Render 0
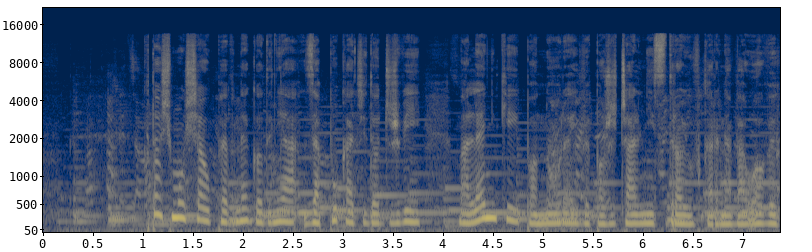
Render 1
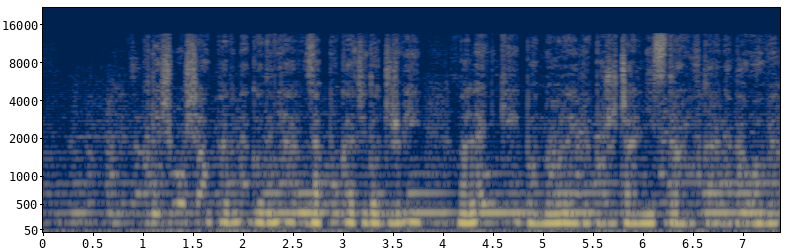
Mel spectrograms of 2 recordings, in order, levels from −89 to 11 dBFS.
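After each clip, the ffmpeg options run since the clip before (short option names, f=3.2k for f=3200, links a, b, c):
-af "afftfilt=real='re*2.83*eq(mod(b,8),0)':imag='im*2.83*eq(mod(b,8),0)':win_size=2048:overlap=0.75,volume=2.5dB"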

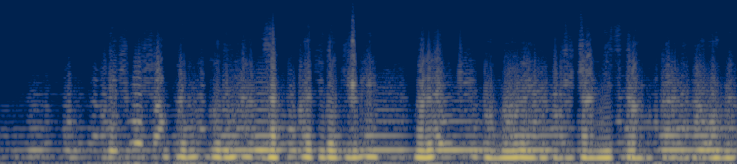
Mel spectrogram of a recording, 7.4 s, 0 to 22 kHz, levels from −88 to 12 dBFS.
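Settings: -af "adynamicsmooth=sensitivity=1.5:basefreq=550,volume=2dB"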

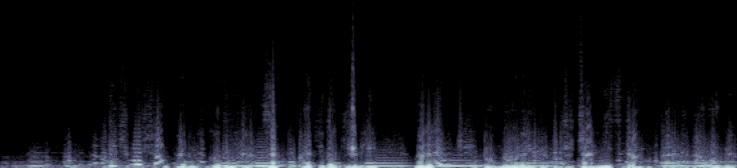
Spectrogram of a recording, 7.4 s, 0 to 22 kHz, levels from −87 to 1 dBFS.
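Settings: -af "adynamicequalizer=threshold=0.00631:dfrequency=1200:dqfactor=1.9:tfrequency=1200:tqfactor=1.9:attack=5:release=100:ratio=0.375:range=2.5:mode=cutabove:tftype=bell"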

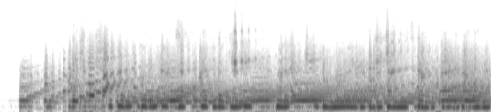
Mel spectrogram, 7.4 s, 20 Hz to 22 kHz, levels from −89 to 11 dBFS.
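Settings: -filter_complex "[0:a]agate=range=-37dB:threshold=-37dB:ratio=16:detection=peak,acompressor=threshold=-22dB:ratio=10,asplit=7[a][b][c][d][e][f][g];[b]adelay=102,afreqshift=130,volume=-11dB[h];[c]adelay=204,afreqshift=260,volume=-16.7dB[i];[d]adelay=306,afreqshift=390,volume=-22.4dB[j];[e]adelay=408,afreqshift=520,volume=-28dB[k];[f]adelay=510,afreqshift=650,volume=-33.7dB[l];[g]adelay=612,afreqshift=780,volume=-39.4dB[m];[a][h][i][j][k][l][m]amix=inputs=7:normalize=0"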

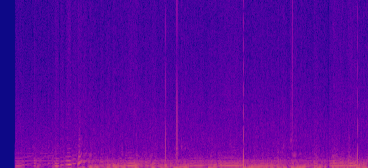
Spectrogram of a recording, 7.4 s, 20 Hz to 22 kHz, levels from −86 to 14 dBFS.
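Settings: -af "aeval=exprs='val(0)+0.00794*sin(2*PI*990*n/s)':c=same,bass=f=250:g=-6,treble=f=4k:g=5,acrusher=bits=4:dc=4:mix=0:aa=0.000001"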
